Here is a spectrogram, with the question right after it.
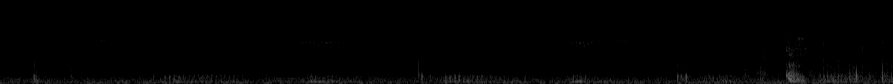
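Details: A Maine Coon cat, yawning in the morning, hiccups in soft, repeated bursts over a low, steady rumble like purring.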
